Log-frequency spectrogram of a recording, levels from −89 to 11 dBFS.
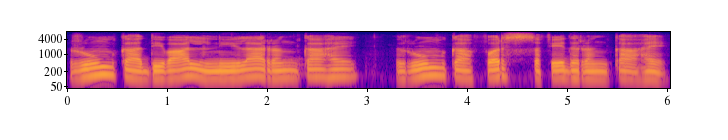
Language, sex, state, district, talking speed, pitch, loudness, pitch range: Hindi, male, Jharkhand, Palamu, 140 wpm, 115 Hz, -17 LUFS, 105-125 Hz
